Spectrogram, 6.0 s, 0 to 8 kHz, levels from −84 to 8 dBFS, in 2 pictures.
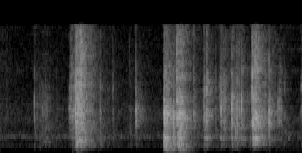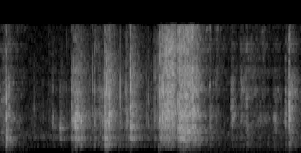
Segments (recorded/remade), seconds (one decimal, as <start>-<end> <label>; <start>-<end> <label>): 0.0-2.8 recorded; 2.8-3.3 remade; 3.3-4.8 recorded; 4.8-6.0 remade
